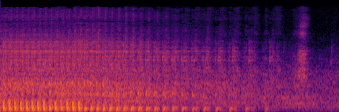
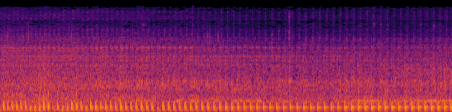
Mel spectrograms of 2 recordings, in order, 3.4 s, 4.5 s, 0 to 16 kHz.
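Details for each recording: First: Single-cylinder motorcycle with Wassell Evolution (Amal Concentric Mk 1 type) carburettor, after a needle clip repair and test ride: steady thumping tickover at about three to four beats a second, slowly easing down. Idle is a bit fast, and the owner may adjust the throttle stop screw. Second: Single-cylinder motorcycle test ride after repairing the Wassell Evolution (Amal Concentric Mk1 type) carburettor's twisted, dislodged needle clip that caused rich running, black plug and misfires; steady even low-rev thumping with no misses, now running well.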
